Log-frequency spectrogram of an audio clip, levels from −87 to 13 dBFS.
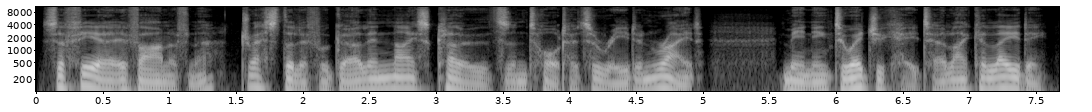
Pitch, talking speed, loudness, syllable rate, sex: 90 Hz, 180 wpm, -19 LUFS, 5.2 syllables/s, male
